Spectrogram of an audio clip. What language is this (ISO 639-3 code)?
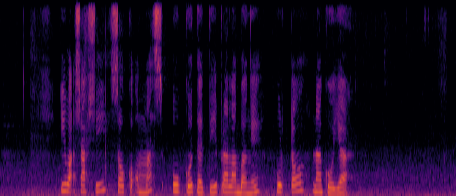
jav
